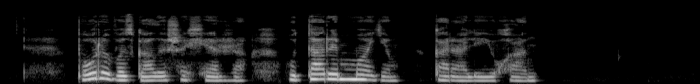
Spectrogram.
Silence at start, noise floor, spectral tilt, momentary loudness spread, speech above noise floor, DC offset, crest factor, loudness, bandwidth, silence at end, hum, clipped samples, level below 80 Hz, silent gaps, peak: 0.45 s; -73 dBFS; -6 dB/octave; 19 LU; 53 dB; under 0.1%; 18 dB; -21 LUFS; 11 kHz; 1.65 s; none; under 0.1%; -74 dBFS; none; -4 dBFS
